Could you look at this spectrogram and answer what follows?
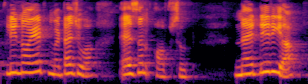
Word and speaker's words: Cnidaria: Cnidaria, इसको सी silent रहता है, और स्टेनोफोरिया से युक्त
